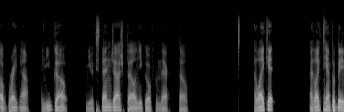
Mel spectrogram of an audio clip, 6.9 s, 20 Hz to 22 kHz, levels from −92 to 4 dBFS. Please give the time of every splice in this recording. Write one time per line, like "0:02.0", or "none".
none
